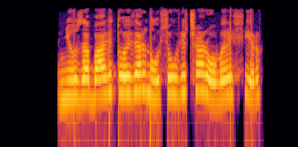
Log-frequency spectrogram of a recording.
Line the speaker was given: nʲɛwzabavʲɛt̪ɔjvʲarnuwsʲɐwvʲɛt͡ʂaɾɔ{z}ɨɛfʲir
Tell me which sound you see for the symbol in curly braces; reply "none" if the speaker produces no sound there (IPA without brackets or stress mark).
v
